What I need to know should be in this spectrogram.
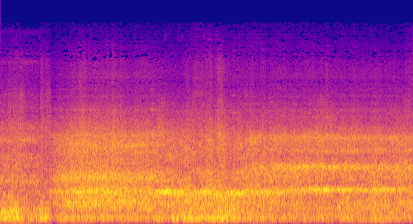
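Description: A train hums and rumbles steadily as it travels along the track.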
